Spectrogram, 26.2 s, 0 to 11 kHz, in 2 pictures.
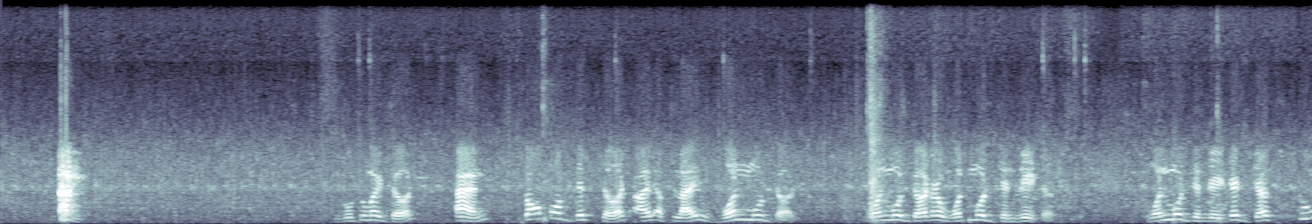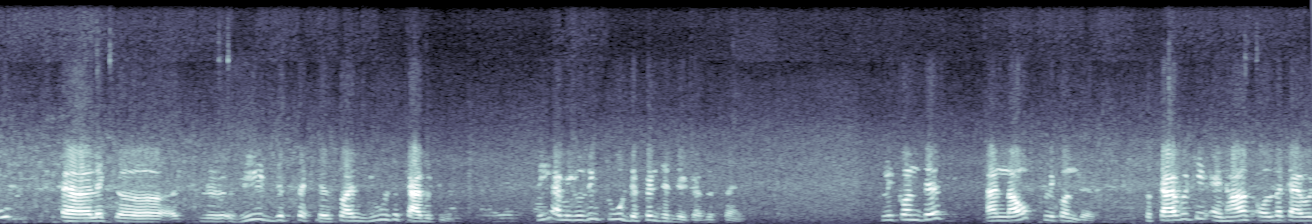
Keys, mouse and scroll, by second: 2.8 alt+middle click, 3.2 click, 8.3 click, 9.5 click, 10.7 right click, 20.1 click, 23.4 alt+click, 24.5 alt+middle click, 25.1 alt+middle click, 26.0 alt+middle click.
